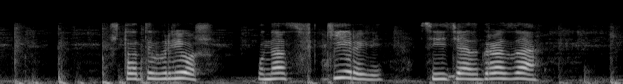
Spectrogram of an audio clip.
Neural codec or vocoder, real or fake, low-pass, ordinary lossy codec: codec, 16 kHz, 4 kbps, FreqCodec, larger model; fake; 7.2 kHz; none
